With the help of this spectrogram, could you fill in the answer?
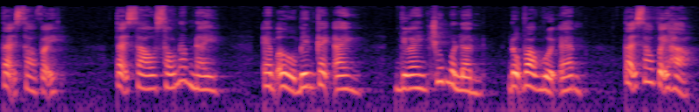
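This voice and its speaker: A clingy, sweet-talking young woman, played by a female storyteller. She wheedles and pleads, her words pouty and insistent. The voice stays mellow and mid-pitched. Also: normal speed, natural voice. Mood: aggrieved. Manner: coaxing, whiny and pleading.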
